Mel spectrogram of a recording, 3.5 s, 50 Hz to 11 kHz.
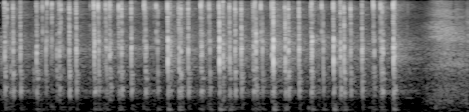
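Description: Rapid, steady clacking of keys on an 8BitDo Retro mechanical keyboard, close and crisp, a dense run of keystrokes with no talking, ending in a brief soft rustle.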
